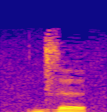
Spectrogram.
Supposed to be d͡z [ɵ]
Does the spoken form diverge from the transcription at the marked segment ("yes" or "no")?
yes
